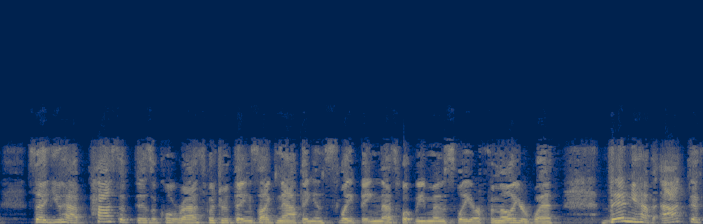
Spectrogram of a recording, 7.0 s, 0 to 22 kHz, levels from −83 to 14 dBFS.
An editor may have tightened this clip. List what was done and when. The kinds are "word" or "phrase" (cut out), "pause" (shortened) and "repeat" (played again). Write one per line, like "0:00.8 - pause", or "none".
none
